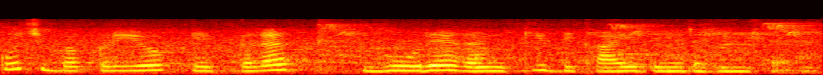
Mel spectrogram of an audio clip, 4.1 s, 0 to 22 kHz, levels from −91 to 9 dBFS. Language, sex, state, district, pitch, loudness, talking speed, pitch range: Hindi, female, Uttar Pradesh, Lalitpur, 230 Hz, -17 LUFS, 160 wpm, 220-260 Hz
